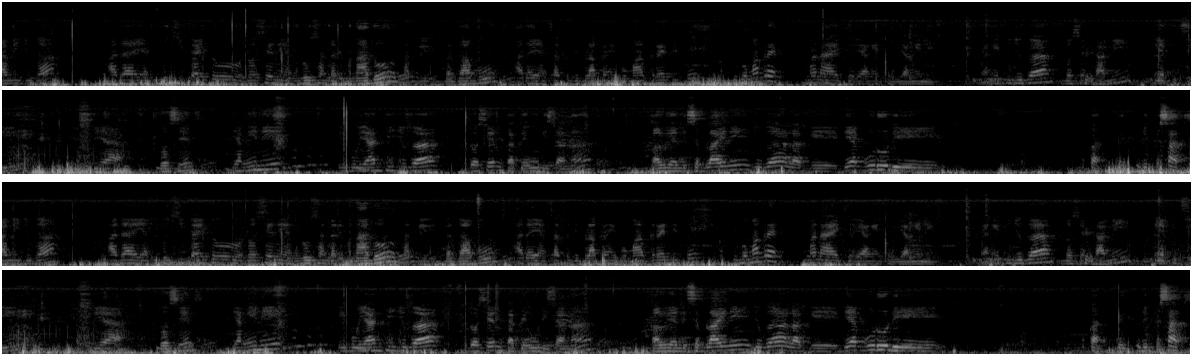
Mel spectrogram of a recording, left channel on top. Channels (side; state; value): both; normal; correlation 0.36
